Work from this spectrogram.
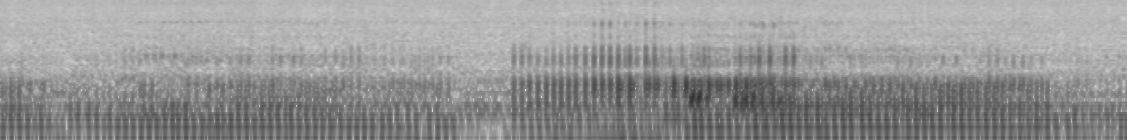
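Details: A pet cat's purr, slowed, rumbling low and evenly pulsed, dipping briefly before a stronger, richer phase of the purr.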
